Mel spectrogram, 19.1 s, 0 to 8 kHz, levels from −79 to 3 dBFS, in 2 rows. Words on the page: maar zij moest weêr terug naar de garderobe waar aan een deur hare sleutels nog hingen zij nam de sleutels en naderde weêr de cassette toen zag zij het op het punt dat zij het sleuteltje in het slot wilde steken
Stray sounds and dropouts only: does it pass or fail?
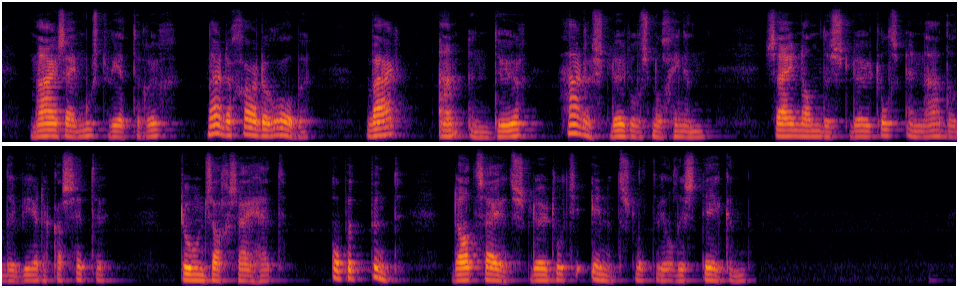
pass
